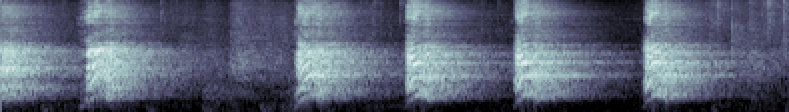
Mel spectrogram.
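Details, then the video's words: Excited barking from Bodhi, a Keeshond, just after romping in his kiddie pool. Six sharp, raspy barks come in uneven bursts, each fading quickly, with brief quiet gaps between them. "Keeshond Expresses His Joy"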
